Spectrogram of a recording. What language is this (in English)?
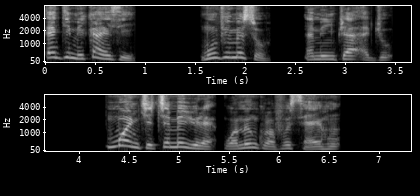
Akan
